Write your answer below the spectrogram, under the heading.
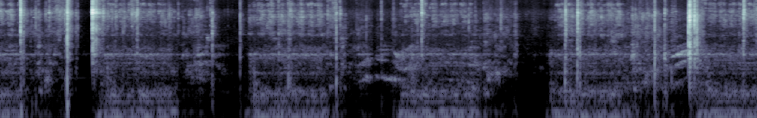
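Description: A camera phone on a tripod being handled and adjusted: scattered sharp clicks and knocks, the loudest about nine seconds in, over a low hum that drops out a few times.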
